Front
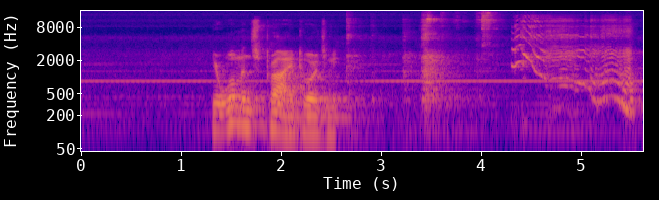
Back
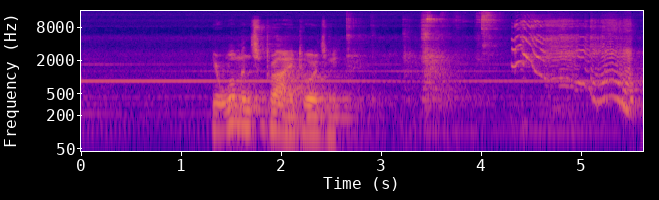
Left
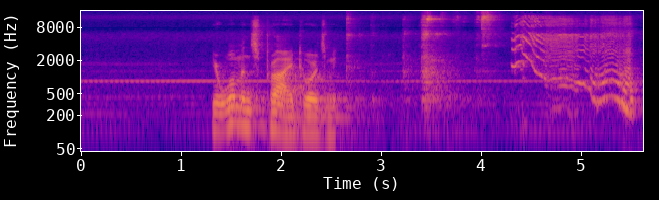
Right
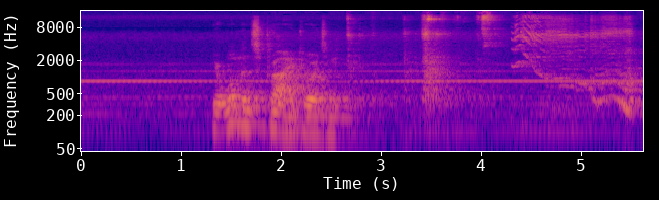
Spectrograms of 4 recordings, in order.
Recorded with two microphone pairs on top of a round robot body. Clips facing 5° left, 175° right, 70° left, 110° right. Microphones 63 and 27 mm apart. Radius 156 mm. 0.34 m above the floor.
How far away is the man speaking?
About 1.1 m.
